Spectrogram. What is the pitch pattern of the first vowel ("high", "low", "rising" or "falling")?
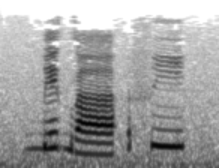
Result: high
